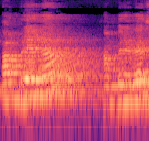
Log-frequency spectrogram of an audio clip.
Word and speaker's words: umbrella: Here you can see umbrella starts with a and a is a vowel sound of U, so an umbrella.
